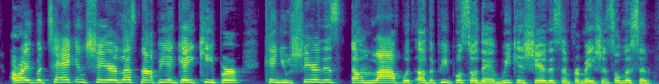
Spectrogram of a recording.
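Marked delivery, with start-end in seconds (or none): none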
